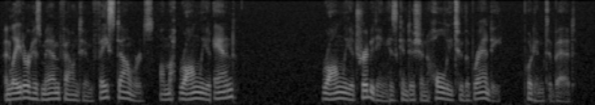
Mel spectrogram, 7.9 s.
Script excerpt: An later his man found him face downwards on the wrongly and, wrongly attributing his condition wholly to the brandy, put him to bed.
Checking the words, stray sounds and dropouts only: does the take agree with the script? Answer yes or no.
yes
